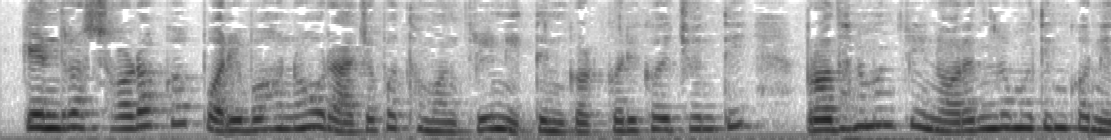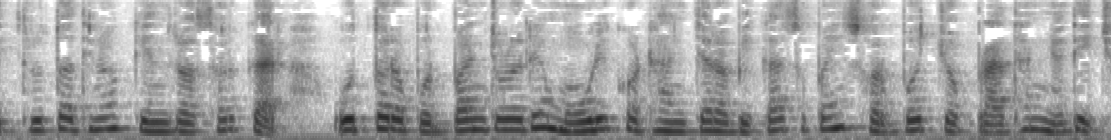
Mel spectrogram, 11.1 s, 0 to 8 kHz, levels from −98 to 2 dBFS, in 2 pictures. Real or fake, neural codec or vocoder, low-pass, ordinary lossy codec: real; none; none; none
